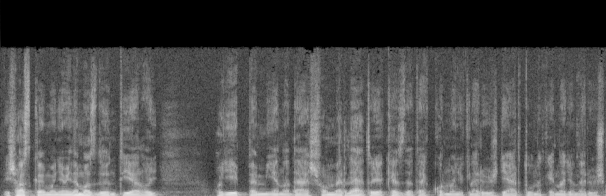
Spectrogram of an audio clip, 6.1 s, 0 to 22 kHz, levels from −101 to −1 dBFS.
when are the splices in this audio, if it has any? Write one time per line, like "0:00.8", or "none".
0:04.7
